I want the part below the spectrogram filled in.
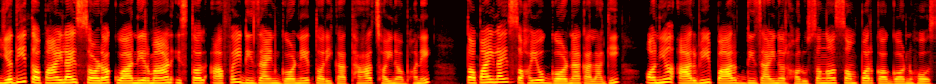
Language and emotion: Nepali, neutral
